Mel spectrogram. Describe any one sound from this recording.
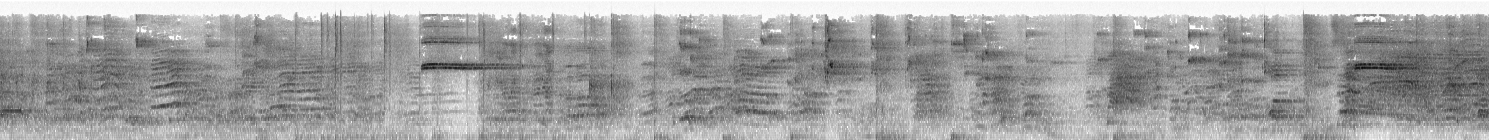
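A crowd of young people chatters and cheers in a large echoing hall.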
